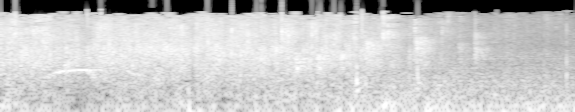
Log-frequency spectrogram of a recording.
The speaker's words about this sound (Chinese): 下面掌声欢迎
